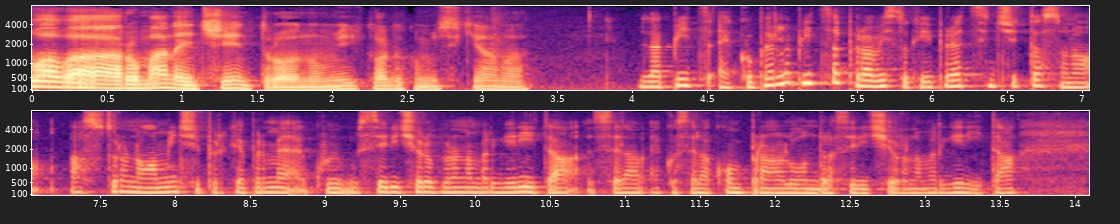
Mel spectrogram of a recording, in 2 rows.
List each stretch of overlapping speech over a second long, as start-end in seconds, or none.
none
